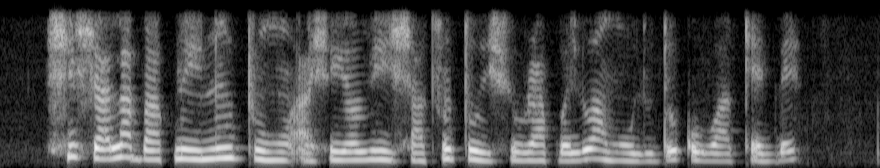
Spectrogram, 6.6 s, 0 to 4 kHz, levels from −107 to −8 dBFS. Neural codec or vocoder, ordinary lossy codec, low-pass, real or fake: vocoder, 44.1 kHz, 128 mel bands, Pupu-Vocoder; none; 3.6 kHz; fake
